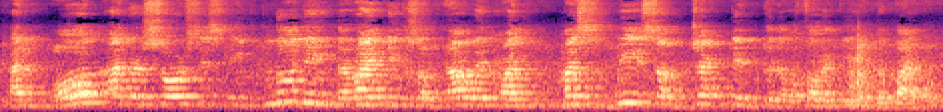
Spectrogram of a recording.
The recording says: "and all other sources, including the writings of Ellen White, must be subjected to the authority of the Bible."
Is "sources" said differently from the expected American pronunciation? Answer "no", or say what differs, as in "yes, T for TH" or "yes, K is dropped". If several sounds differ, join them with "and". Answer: yes, S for Z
